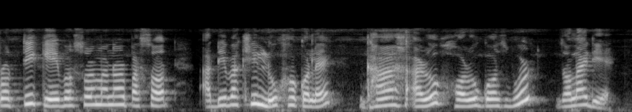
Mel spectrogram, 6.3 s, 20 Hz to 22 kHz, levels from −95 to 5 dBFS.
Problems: constant background noise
